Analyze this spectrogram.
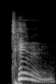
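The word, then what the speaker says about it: טִין: 철의 견과함으로부터 모든 것 앞에서 하야 할 것이지만 보시니 철과 먼지 같은 진흙과 섞인 것이라 그랬는데요.이 먼지 같다라는 말은 틴 틴이라고 읽는데요.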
